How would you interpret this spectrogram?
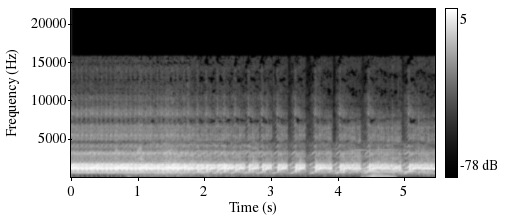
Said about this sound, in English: To the elected leaders who have lended some credibility to this show, we replace the ticking sound of our wheel with the sound of a woman screaming.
